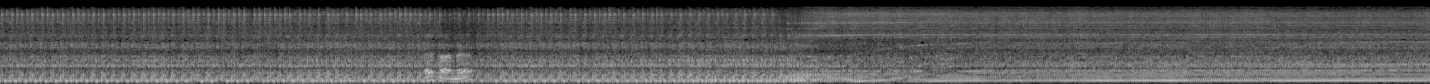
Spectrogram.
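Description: A small motorbike engine runs steadily close by, then settles to a lower, smoother idle.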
